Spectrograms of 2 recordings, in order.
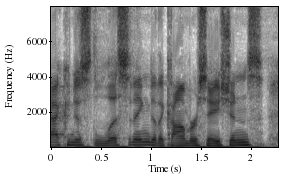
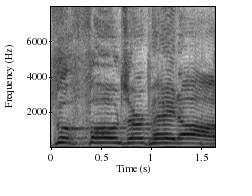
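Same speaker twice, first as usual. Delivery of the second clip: high, loud, stretched-out imitation cheer; hammed-up yell of huge news; mock excited shout; 12 semitones higher, 5 dB louder, much slower than usual. Wife announcing the phone bill news, mock excited shout. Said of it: "She's so excited to text me".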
